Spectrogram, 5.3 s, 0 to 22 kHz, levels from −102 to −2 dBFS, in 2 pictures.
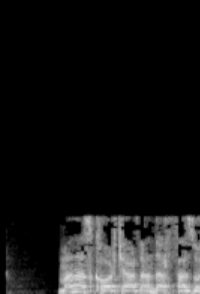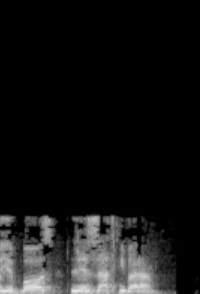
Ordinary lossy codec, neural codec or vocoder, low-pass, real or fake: MP3, 24 kbps; none; 7.2 kHz; real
